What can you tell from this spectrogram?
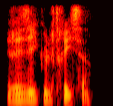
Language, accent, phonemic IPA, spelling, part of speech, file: French, France, /ʁi.zi.kyl.tʁis/, rizicultrice, noun, LL-Q150 (fra)-rizicultrice.wav
- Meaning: female equivalent of riziculteur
